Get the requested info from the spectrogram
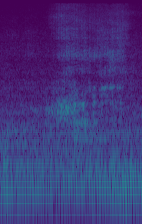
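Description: A soft hiss that swells about a second in and then fades, over a low steady hum: outdoor street background noise.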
